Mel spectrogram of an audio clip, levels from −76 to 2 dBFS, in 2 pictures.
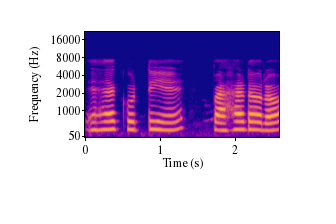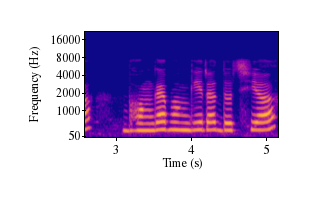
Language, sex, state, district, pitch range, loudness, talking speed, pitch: Odia, female, Odisha, Khordha, 275-295 Hz, -16 LUFS, 60 wpm, 285 Hz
